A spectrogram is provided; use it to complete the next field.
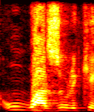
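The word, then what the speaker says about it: Uwazuruike: Ricky I mean I don't know if I pronounced hua Zhu Rica yes that's his name what's your relationship with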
